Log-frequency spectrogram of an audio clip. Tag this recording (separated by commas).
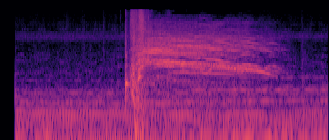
Sound effect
